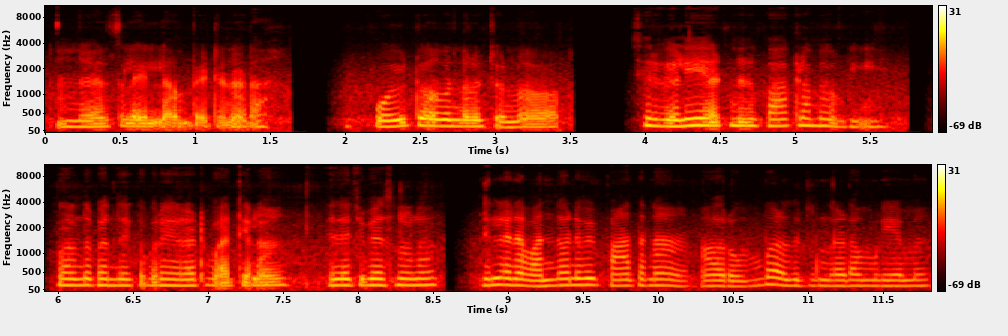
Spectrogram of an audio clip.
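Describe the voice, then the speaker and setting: A man's voice: fairly high pitch, vocal fry, warm tone, slight background noise. A man voicing both friends in an emotional audio drama, talking in a comforting and pleading way.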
